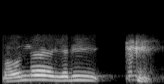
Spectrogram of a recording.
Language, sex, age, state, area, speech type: Sanskrit, male, 18-30, Rajasthan, urban, conversation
